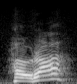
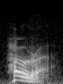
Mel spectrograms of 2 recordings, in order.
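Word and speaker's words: ὥρα: So it's not hora, it's hora.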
